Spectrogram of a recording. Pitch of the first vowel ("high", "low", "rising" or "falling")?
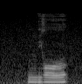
rising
